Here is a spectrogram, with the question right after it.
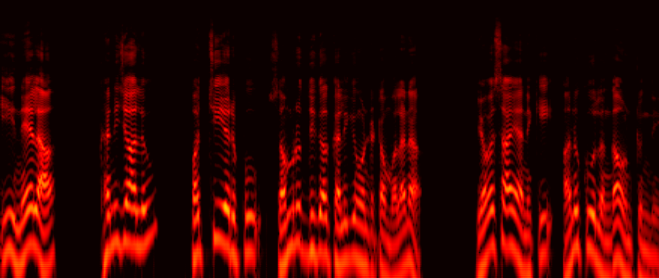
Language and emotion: Telugu, neutral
